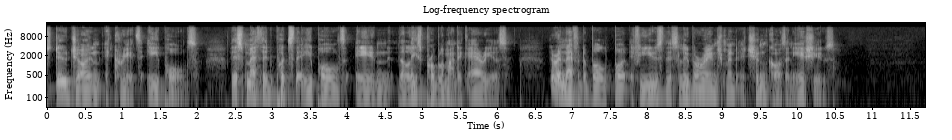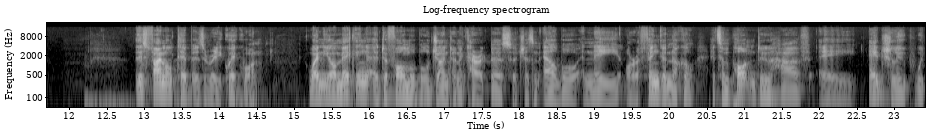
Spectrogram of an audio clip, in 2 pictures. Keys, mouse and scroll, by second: 0.0-1.3 drag, 1.9 click, 2.6-4.1 middle drag, 4.3 click, 5.2 click, 5.4 middle click, 5.7 a, 5.9 middle click, 6.1-6.5 scroll down 1, 6.5-7.0 middle drag, 7.0-7.3 scroll down 1, 7.3-9.1 shift+middle drag, 10.8 click, 11.4 click, 11.7 a, 12.2 F8, 13.6 Tab, 14.9 3, 16.6 alt+shift+click, 18.7 alt+shift+click, 19.8-21.2 drag, 21.2 a, 22.4 alt+shift+click.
